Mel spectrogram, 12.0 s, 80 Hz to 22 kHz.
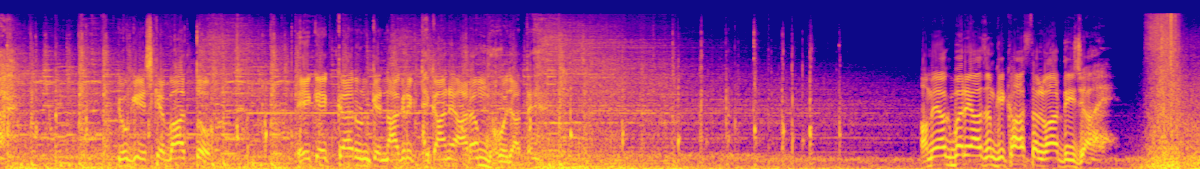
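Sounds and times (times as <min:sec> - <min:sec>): hooves clip-clopping: 0:00.0 - 0:08.7
low rumble of troop moving: 0:00.2 - 0:10.1.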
